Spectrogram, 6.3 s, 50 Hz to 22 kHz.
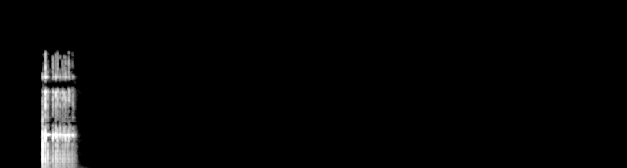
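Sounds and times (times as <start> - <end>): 
casino poker chips dropping: 0.4 - 0.8.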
